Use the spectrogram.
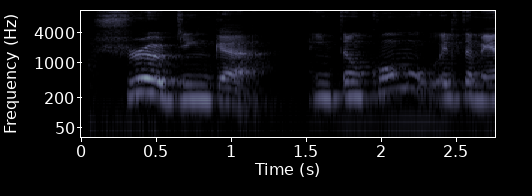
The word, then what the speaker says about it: Schrödinger: Então o nome dele é Schrödinger. Então, como ele também é alemão, o final é R, assim como Euler se fala como um som de A. Então a gente fala Schrödinger.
